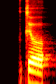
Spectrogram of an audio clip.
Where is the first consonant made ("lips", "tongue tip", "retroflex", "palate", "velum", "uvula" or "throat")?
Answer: velum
